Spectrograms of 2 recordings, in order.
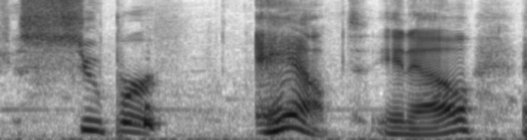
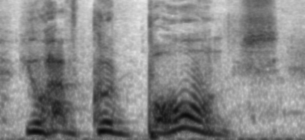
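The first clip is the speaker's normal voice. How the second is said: hog man. Acted. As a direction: play a hog man sizing up a recruit. Game master voices the hog man.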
